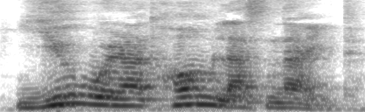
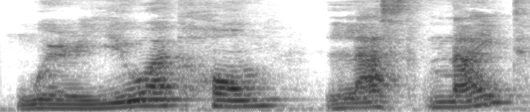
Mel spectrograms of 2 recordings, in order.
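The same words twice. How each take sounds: First: "You were at home last night" high and slow, falling on night; statement intonation. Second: "Were you at home last night" slow, rising on night; question intonation. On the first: Teacher contrasting affirmation with question, falling statement intonation. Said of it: "Afirmación". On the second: Teacher contrasting question with affirmation, rising question intonation. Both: Shown as a demonstration.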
